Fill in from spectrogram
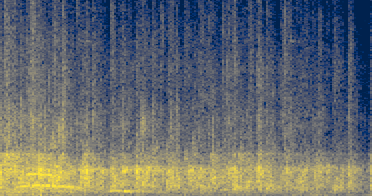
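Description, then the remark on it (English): Steady audience applause fills the whole span, a dense wash of many hands clapping at an even level with no pauses, a few faint voices and whistles mixed in. “Let's hear it from Monster Kid Radio, a wonderful podcast. Let's hear it, guys.”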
